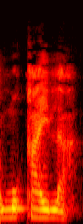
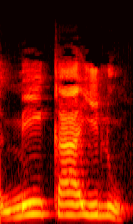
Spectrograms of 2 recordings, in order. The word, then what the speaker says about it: Mikailu: I want to see some people, they don't know how to pronounce Mikhail, they now say Mukaila. there is nothing like Mukaila. It's Mikailu.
